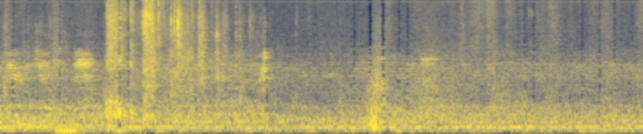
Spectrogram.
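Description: Near silence, with faint rustling and handling noises about one to two seconds in and a single faint one near the middle.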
